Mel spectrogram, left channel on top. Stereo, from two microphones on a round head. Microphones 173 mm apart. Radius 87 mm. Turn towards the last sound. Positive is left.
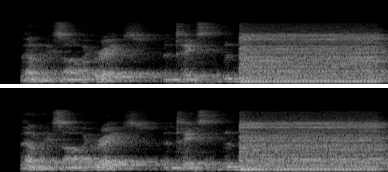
turn(degrees=5)  # may be behind; listen again after turning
